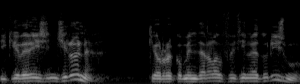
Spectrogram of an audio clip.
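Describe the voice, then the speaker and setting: A man talks at a very fast pace in a Catalan accent. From Catalonia, Spain. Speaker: conference speaker on immigration. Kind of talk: conference talk. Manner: animated.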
